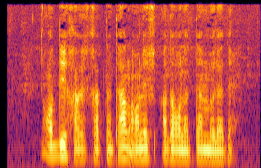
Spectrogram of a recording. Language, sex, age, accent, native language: Uzbek, male, 18-24, Jizzax, Uzbek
